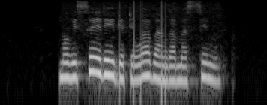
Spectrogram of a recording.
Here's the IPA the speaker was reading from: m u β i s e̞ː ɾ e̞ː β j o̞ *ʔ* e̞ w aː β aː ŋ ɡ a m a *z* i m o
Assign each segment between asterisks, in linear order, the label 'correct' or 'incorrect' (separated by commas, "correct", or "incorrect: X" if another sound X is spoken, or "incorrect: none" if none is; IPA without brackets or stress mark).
incorrect: t, incorrect: s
